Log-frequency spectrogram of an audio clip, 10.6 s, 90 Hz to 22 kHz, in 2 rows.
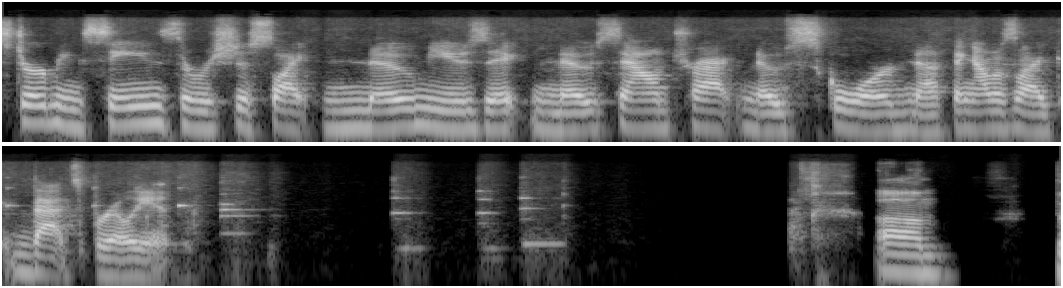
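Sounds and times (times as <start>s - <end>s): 
speech: 0.0s - 6.3s, 9.7s - 10.5s
mobile phone ringtone chiming in short bright melodic bursts: 5.3s - 6.6s, 7.3s - 8.1s.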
